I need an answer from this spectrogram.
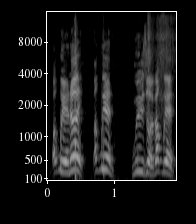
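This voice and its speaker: Figure: an anxious villager raising the alarm. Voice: high, fast. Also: male voice, bright, forceful tone, a little hiss or hum. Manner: urgent, insistent. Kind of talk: TV drama acting.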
